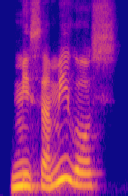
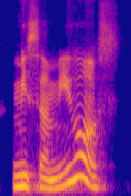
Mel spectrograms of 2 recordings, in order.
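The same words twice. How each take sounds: First: Mis amigos leading into the answer, falling on amigos; answer tune. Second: Mis amigos asked with a lift on amigos; question tune. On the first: Teacher modelling the spoken answer for students. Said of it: "no hablan español". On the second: Teacher showing students how to ask the question. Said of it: "Remember, it's a question". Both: Shown as a demonstration.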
